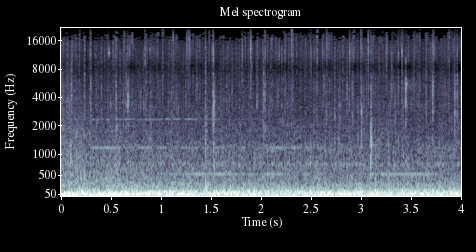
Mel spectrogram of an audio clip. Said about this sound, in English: The charred body does not stop. It leaves behind footsteps filled with embers, lighting the surrounding crops on fire.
